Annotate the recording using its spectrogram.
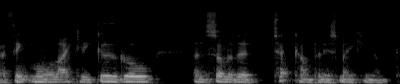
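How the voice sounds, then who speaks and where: Somewhat breathy and dark, mellow in tone, the speaker talks at a moderate pace with a British accent. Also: man. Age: 60s. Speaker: electric mobility expert. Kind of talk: interview. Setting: video call.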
